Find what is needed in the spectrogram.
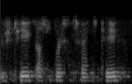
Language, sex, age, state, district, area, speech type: Kashmiri, male, 30-45, Jammu and Kashmir, Ganderbal, rural, conversation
